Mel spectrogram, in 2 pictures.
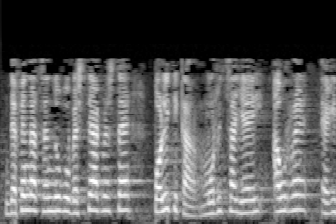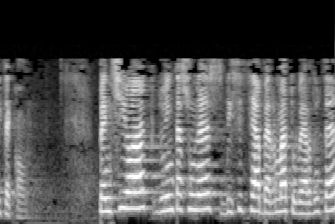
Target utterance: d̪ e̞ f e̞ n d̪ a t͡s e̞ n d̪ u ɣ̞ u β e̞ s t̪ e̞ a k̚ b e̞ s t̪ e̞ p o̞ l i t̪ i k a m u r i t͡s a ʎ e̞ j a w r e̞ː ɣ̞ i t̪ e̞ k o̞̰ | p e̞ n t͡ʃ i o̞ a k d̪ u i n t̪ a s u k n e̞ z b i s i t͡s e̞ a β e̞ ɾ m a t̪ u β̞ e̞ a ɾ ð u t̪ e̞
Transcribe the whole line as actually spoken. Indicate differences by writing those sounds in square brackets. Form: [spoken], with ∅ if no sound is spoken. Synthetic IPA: d̪ e̞ f e̞ n d̪ a t͡s e̞ n d̪ u ɣ̞ u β e̞ s t̪ e̞ a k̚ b e̞ s t̪ e̞ p o̞ l i t̪ i k a m u r i t͡s a ʎ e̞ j a w r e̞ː ɣ̞ i t̪ e̞ k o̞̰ | p e̞ n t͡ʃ i o̞ a k d̪ u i n t̪ a s u [∅] n e̞ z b i s i t͡s e̞ a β e̞ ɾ m a t̪ u β̞ e̞ a ɾ ð u t̪ e̞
